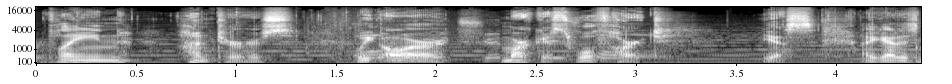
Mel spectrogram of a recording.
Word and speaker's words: Wulfhart: and we are playing hunters we are Markus wolf heart yes I got his name right Ulfric wolf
